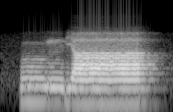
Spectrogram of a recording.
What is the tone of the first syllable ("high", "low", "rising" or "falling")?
high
